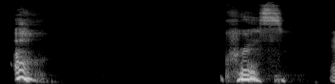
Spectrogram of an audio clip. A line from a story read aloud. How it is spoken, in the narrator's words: Eddie sighed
